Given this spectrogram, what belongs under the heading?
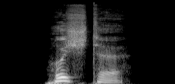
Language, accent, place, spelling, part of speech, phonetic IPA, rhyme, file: German, Germany, Berlin, huschte, verb, [ˈhʊʃtə], -ʊʃtə, De-huschte.ogg
- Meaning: inflection of huschen: 1. first/third-person singular preterite 2. first/third-person singular subjunctive II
